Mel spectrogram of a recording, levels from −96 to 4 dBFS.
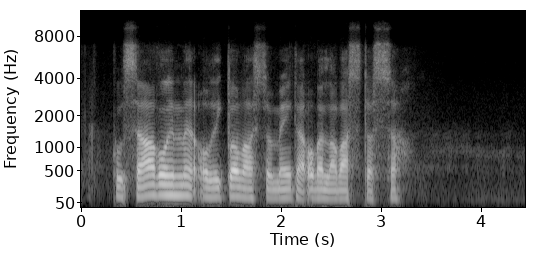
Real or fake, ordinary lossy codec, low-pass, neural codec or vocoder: fake; Opus, 32 kbps; 7.2 kHz; codec, 16 kHz, 1 kbps, FunCodec, trained on LibriTTS, 50 frames a second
